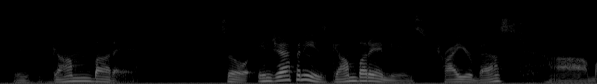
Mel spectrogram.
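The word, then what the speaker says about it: 頑張れ: actually get right I've heard it as uh gameberry uh Gan I've heard it as uh gamre uh Gan um just so many different pronunciations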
